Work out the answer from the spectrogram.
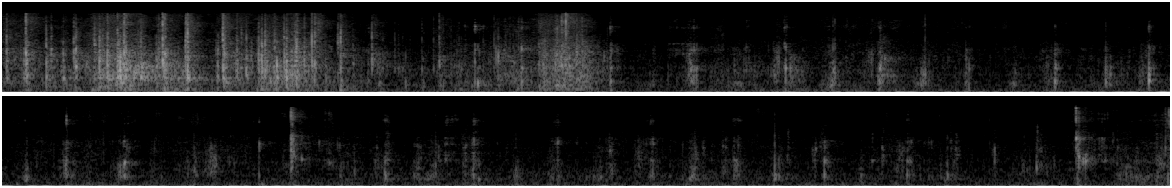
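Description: A person chewing a mouthful of food close to the microphone, wet and crackly for the first three seconds, then fading to soft scattered mouth clicks.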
